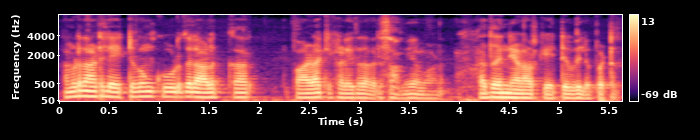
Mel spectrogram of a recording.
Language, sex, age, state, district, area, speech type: Malayalam, male, 18-30, Kerala, Kasaragod, rural, spontaneous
